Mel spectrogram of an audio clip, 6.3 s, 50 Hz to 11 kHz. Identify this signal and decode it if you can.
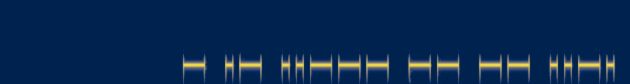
Morse code, heard as a keyed tone, about 17 wpm, 700 Hz. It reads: TA2MMF
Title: DXCC-100 Call Signs - 6 Characters - Repeated 3x - 17wpm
